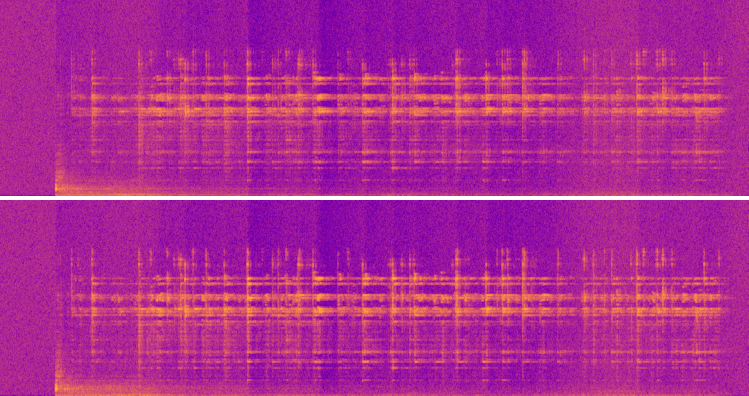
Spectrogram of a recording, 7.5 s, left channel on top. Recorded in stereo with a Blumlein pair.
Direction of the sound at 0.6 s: 65° right.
